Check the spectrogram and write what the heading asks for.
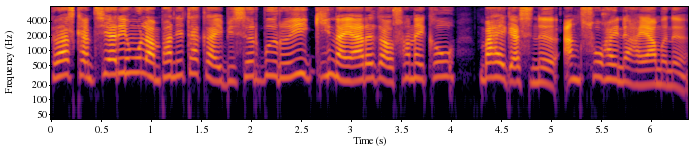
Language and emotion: Bodo, angry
